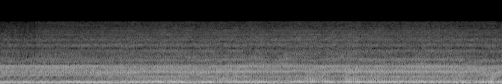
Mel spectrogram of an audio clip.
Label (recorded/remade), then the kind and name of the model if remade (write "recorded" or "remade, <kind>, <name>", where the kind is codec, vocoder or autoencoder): remade, vocoder, WaveNeXt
